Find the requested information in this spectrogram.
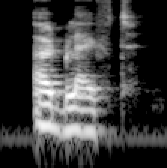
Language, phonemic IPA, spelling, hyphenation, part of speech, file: Dutch, /ˈœy̯dˌblɛi̯ft/, uitblijft, uit‧blijft, verb, Nl-uitblijft.ogg
- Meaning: second/third-person singular dependent-clause present indicative of uitblijven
